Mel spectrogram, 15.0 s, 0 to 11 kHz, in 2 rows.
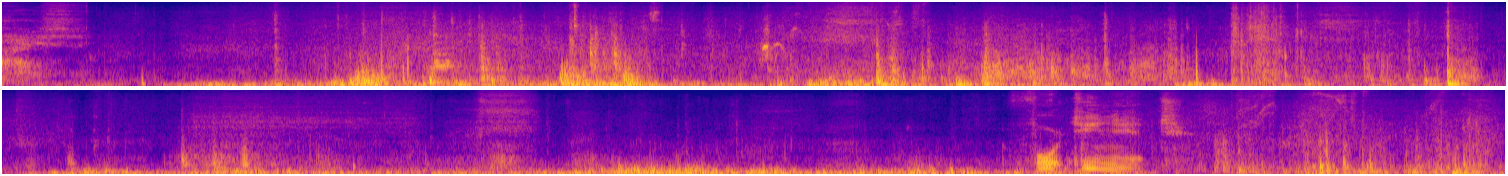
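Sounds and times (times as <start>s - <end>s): low rumble of wind and water: 0.0s - 15.0s
knocks and clunks of handling gear: 1.3s - 8.9s.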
